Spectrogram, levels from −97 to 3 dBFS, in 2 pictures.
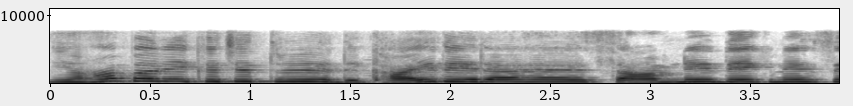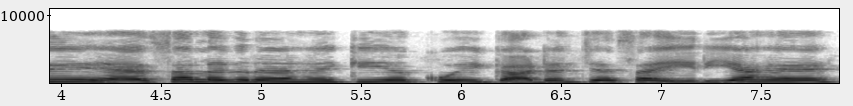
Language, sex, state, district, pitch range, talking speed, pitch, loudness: Hindi, female, Uttar Pradesh, Hamirpur, 260-305 Hz, 165 wpm, 280 Hz, -13 LUFS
